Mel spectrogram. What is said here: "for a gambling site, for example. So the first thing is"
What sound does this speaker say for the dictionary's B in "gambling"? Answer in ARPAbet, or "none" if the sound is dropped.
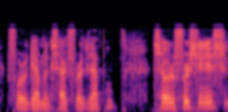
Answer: none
